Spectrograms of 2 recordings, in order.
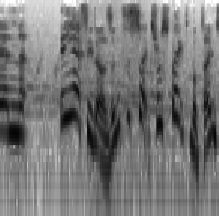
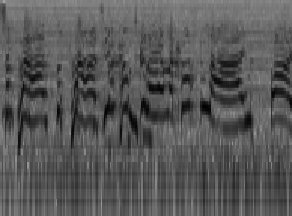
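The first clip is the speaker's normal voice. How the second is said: much higher, sing-song hostess voice; 13 semitones higher than usual. Retold or imitated. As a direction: surprise surprise like a Saturday night TV hostess. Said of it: "it's only literally the surprise, surprise".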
